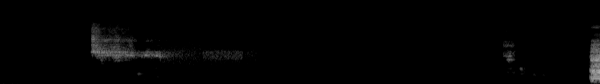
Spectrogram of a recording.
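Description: Near-quiet room tone, broken about a second in by one brief soft hiss that fades within a second or so.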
